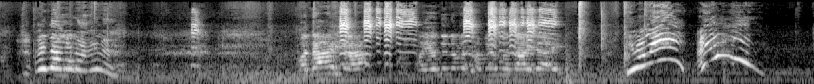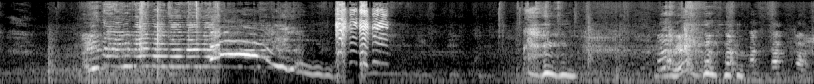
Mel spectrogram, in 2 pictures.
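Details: A Rottweiler puppy, just woken up and eager to play, gives shrill, sliding whines and short yelping squeaks, each rising then dropping in pitch, while a person talks nearby indoors.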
